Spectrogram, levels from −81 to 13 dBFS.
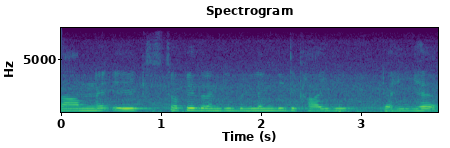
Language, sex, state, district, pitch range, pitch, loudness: Hindi, male, Uttar Pradesh, Jalaun, 185-195 Hz, 190 Hz, -16 LUFS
